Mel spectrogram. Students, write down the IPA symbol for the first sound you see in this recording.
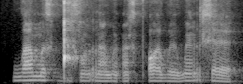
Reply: w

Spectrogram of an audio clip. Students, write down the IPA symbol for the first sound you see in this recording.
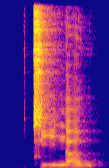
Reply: t͡ɕ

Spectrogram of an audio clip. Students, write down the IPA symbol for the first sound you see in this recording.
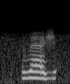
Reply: ð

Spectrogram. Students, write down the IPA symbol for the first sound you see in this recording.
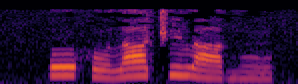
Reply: oː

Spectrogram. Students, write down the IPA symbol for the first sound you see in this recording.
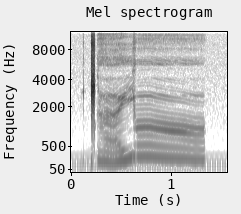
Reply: ɡ͡ǁ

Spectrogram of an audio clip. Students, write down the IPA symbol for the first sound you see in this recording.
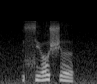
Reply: sʲ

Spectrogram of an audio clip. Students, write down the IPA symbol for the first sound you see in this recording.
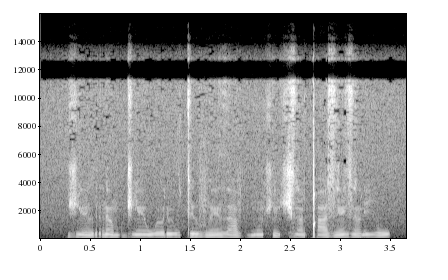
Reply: ʒ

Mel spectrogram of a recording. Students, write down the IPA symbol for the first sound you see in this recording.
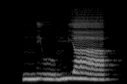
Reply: n̪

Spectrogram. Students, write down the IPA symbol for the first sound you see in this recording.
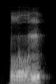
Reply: l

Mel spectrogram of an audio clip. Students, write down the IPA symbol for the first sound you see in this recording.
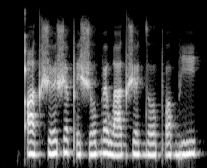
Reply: qʼ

